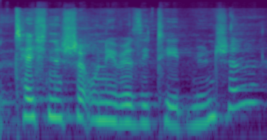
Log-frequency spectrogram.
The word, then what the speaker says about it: Technische Universität München: And TUM Venture Labs, explain to me again how to pronounce it in German. Well, TUM is the acronym, but it's the Technische Universität München.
